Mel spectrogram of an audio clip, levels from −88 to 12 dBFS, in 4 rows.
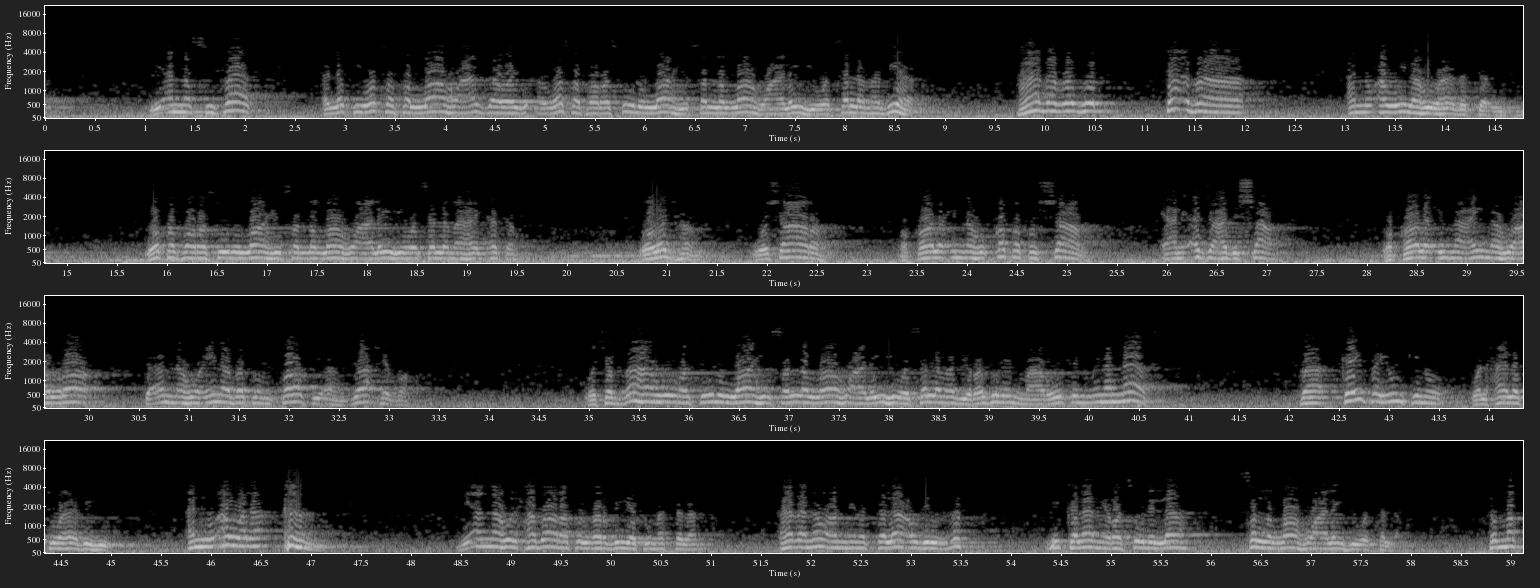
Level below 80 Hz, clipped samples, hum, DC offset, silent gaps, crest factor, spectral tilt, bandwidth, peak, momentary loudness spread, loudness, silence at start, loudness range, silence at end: -36 dBFS; under 0.1%; none; 0.1%; none; 14 dB; -9.5 dB/octave; 6.8 kHz; -6 dBFS; 17 LU; -21 LUFS; 0 s; 4 LU; 0 s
